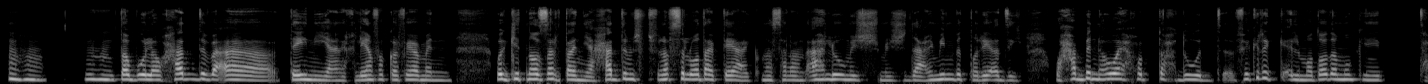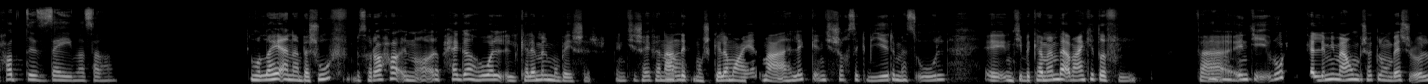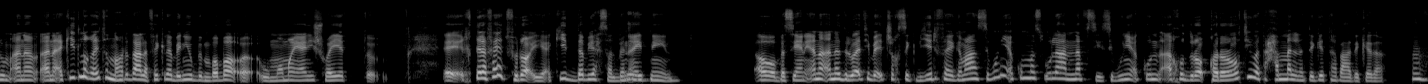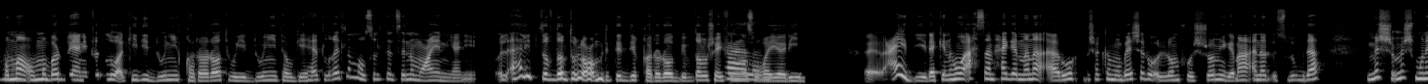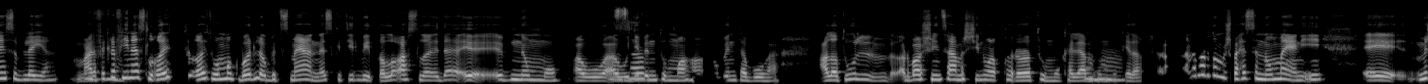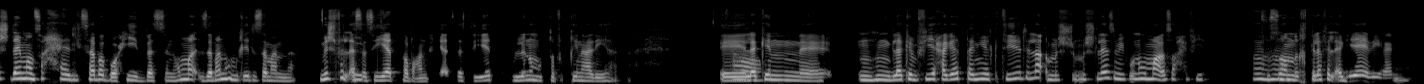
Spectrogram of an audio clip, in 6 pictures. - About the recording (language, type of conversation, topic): Arabic, podcast, قد إيه بتأثر بآراء أهلك في قراراتك؟
- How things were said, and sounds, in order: tapping; laughing while speaking: "بتفضَل طُول العُمر"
